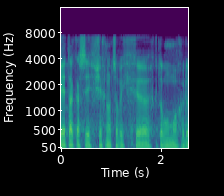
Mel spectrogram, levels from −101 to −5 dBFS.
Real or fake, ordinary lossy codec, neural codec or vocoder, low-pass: real; MP3, 96 kbps; none; 7.2 kHz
